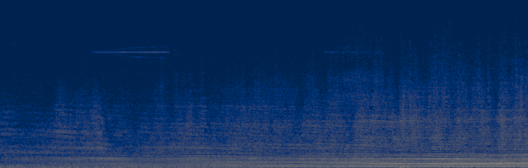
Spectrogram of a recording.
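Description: Engine and propeller of a radio-controlled scale Zero fighter running steadily in flight, a droning hum that grows louder as the plane comes closer overhead.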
